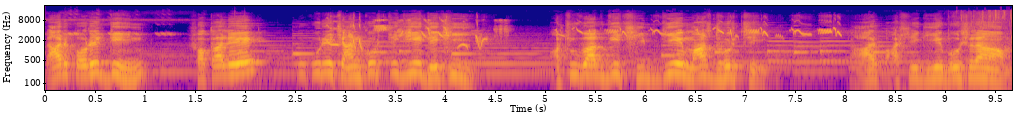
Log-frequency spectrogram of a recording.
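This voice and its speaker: A man playing a calm, reassuring village priest who explains and tells stories in a cartoon. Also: fairly high pitch, a little slow, long pauses, over music, natural voice. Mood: calm storytelling. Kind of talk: cartoon storytelling.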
